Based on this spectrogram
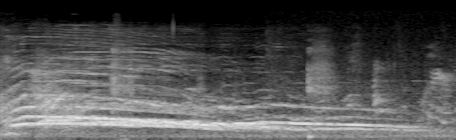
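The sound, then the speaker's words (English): A person imitates a wolf howl with one long, loud, wavering tone that slowly falls in pitch and fades slightly toward the end, with no other speech. “You feel yourself turning into a wolf and you need to howl.”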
